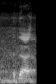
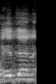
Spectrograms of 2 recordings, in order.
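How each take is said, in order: First: The word ends with a long a vowel. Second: The word ends with an n sound. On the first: The reader stops on this word. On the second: The reading continues without a stop.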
